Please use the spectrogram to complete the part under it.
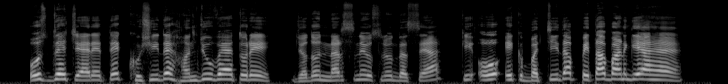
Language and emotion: Punjabi, happy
